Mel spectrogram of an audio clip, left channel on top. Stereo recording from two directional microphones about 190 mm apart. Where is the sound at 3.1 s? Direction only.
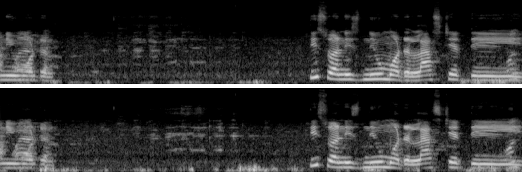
10° left (ahead or behind).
